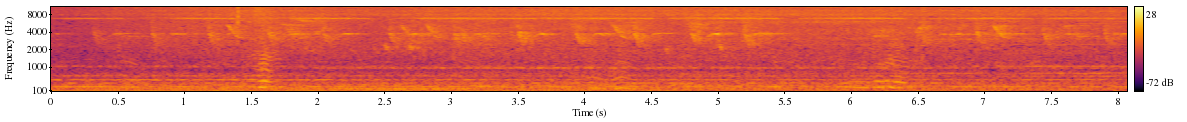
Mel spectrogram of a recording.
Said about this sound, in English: Hollywood movies layer bee sounds to create a sense of foreboding but real bees are rather more quiet. By carefully placing our binaural mic, you can hear a few individual bees buzz past.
